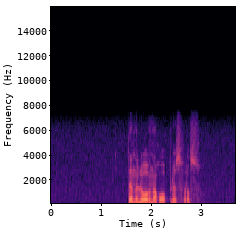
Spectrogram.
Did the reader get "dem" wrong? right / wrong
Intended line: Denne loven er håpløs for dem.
wrong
